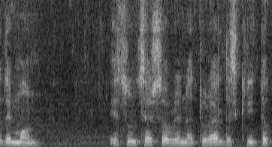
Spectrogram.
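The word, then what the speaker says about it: δαίμων: en religión un demonio el griego bayamón que se pronuncia de mont es un ser sobrenatural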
